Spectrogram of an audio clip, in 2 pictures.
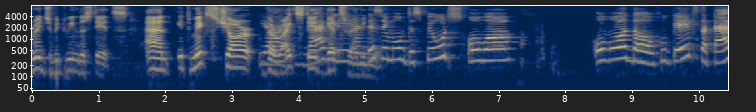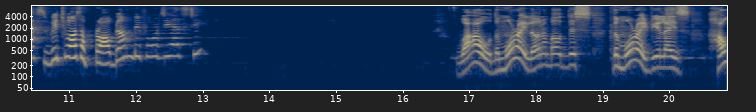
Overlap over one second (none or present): present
